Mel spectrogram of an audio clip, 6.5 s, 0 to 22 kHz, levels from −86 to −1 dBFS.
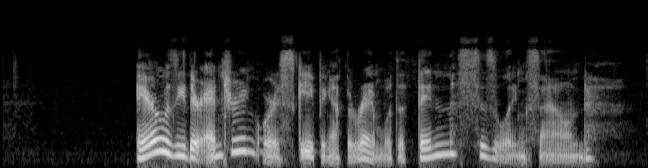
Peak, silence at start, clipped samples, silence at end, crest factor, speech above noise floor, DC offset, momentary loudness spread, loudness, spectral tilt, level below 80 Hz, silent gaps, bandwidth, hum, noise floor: -4 dBFS; 1.35 s; under 0.1%; 0.5 s; 20 dB; 50 dB; under 0.1%; 14 LU; -23 LUFS; -5.5 dB/octave; -60 dBFS; none; 9.6 kHz; none; -72 dBFS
